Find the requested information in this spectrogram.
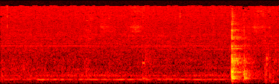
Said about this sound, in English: Okay, let me get a quick sip of coffee and let me wrap up with this.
